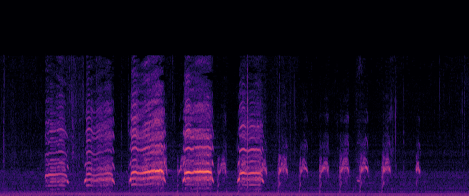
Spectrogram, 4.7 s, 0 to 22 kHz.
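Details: From the Charlo, Montana osprey nest on 27 June 2018, several long, strained whistled calls give way to a string of softer, quick chirps, heard against a steady low hum.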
